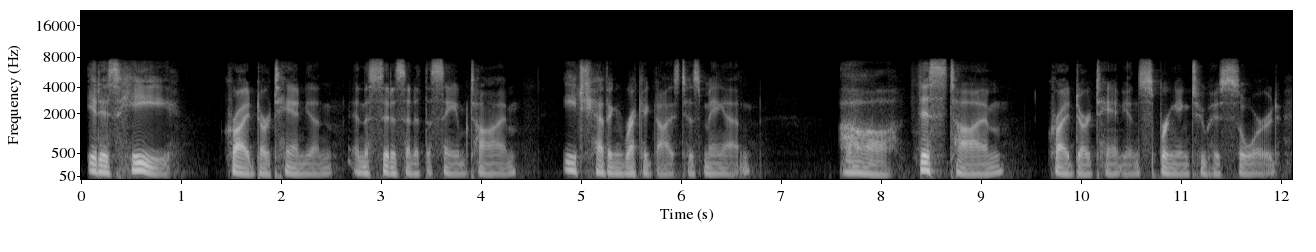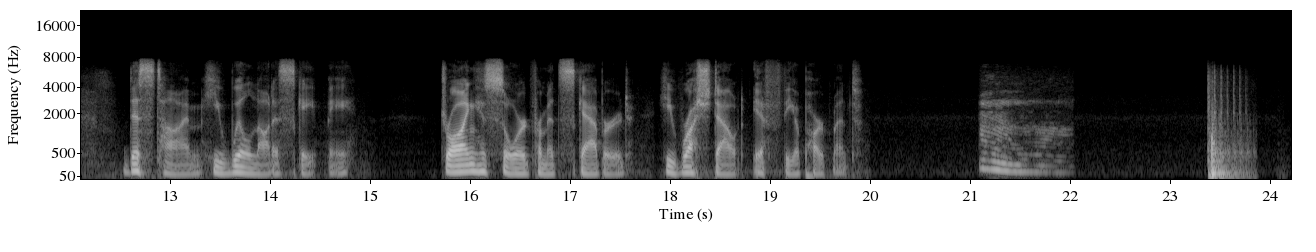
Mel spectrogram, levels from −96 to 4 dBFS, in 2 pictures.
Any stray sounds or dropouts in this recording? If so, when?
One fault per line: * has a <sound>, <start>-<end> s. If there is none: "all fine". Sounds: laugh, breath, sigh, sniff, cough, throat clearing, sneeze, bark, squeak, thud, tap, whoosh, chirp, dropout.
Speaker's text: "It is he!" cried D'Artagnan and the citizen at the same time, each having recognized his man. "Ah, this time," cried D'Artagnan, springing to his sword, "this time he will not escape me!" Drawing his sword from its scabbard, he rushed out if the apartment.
* has a sigh, 21.1-22.1 s
* has a thud, 23.4-23.9 s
